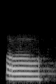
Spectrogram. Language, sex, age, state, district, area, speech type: Manipuri, female, 30-45, Manipur, Kangpokpi, urban, conversation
